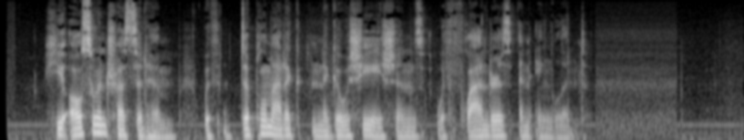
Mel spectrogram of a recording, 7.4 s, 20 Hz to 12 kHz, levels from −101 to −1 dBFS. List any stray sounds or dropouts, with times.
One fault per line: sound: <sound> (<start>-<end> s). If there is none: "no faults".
no faults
